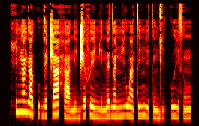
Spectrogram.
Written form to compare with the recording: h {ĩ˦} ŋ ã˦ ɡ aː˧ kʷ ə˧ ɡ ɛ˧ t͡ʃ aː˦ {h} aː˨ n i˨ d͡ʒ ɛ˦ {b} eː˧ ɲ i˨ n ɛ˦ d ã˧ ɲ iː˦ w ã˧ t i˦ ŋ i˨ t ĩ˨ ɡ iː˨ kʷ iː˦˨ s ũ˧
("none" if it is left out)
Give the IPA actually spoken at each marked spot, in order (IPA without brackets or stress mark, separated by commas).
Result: i˦, h, f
